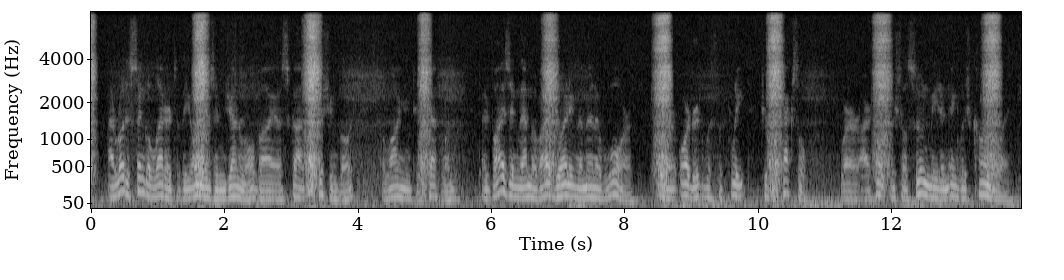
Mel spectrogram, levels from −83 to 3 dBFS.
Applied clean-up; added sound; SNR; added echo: none; Respiratory sounds; -1 dB; reverberation time 0.4 s.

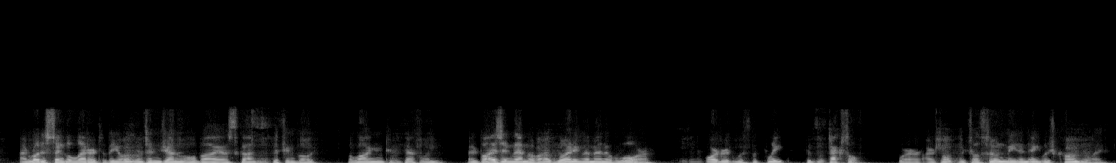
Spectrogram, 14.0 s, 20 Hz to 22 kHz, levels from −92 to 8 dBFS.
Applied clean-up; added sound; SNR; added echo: neural mask model DeepFilterNet 3.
